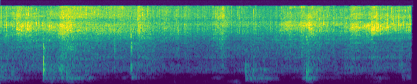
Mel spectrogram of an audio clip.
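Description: An onion-tomato masala with a ground raw paste sizzles in oil in a kadai as a spatula stirs it, scraping the pan about once a second. The paste is being fried until its raw smell cooks off. The sound cuts off suddenly near the end.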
